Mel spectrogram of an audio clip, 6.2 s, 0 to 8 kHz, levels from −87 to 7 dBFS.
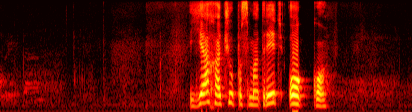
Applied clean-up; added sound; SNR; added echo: none; none; none; none.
